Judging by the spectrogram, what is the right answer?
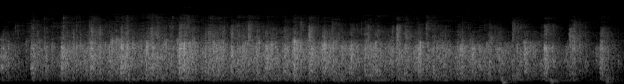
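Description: Audience applauding steadily, a dense patter of many hands clapping that dies away near the end, with a couple of dull thumps as it fades.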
